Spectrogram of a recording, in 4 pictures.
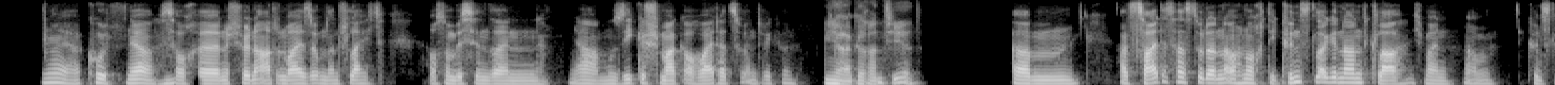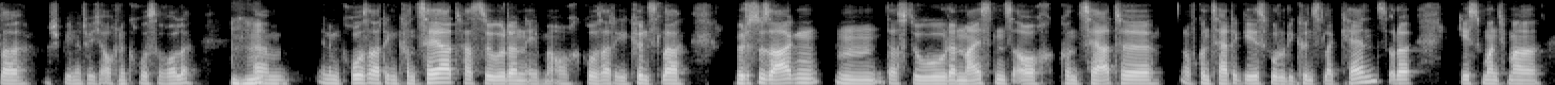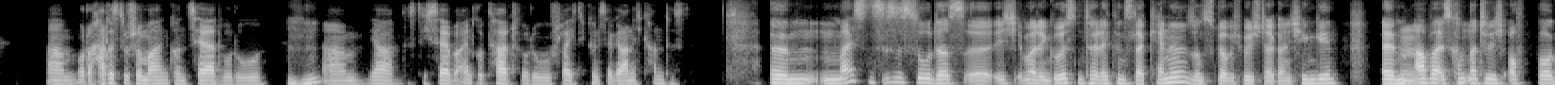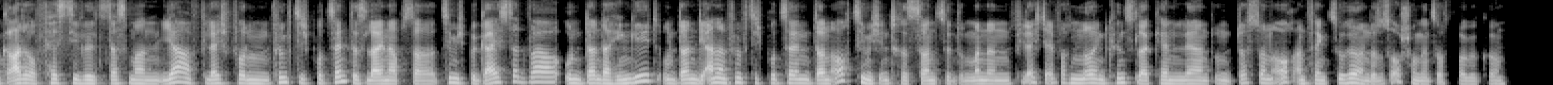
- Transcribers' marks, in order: none
- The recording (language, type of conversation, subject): German, podcast, Was macht für dich ein großartiges Live-Konzert aus?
